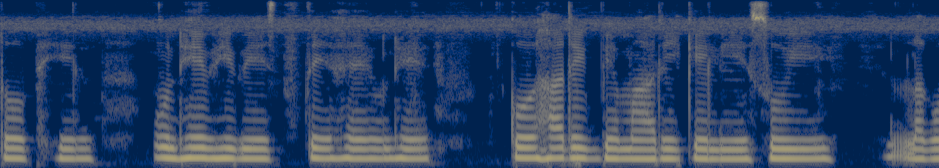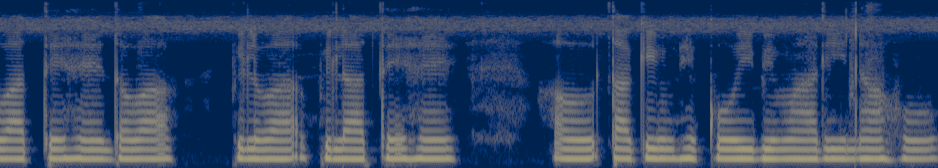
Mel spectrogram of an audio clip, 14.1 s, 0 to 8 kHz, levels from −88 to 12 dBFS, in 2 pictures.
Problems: constant background noise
